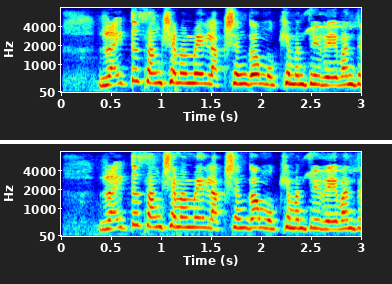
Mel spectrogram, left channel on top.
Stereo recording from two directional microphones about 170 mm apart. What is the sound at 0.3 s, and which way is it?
A woman's voice, 20° left (ahead or behind).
